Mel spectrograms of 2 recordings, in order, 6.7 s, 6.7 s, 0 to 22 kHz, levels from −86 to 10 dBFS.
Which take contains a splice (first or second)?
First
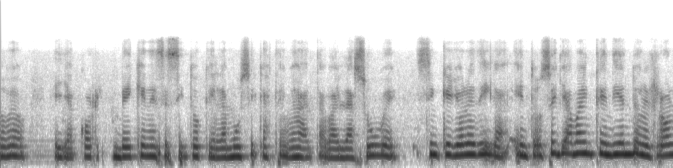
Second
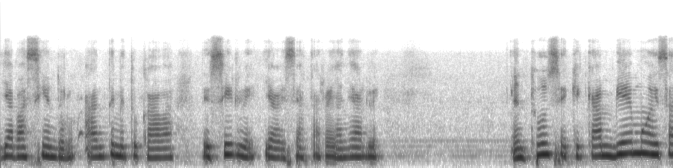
first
